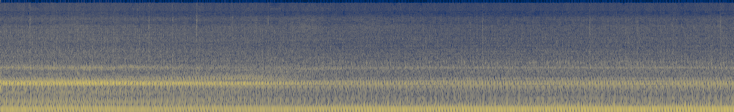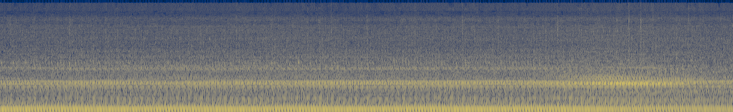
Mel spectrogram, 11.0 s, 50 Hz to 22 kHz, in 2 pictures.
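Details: 2023 Tata bus AC engine started after its E1 and EP faults were cleared and gas filled: steady, even diesel idle with smooth low drone, no knocks or misses; normal idle.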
